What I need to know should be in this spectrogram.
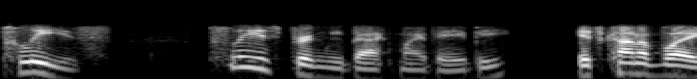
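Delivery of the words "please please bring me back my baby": put-on pleading voice, lower and quieter. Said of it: "Jabba was like".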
